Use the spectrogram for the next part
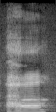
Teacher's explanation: یہ والا جو ہا ہے وہ سینے کی طرف سے جو حصہ ہے اس سے ادا ہوتے ہیں۔ ہا، آپ سینے سے آواز نکال، ہا۔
